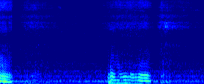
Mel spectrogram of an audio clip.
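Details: Two-month-old blue Great Dane puppy snoring during a morning nap indoors: a short snore at the start, then one longer, louder snore with a rough, buzzy low tone between quiet, steady breathing.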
